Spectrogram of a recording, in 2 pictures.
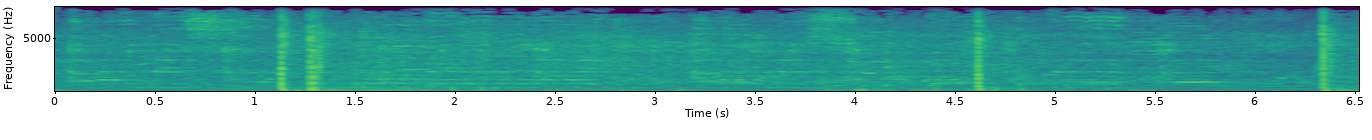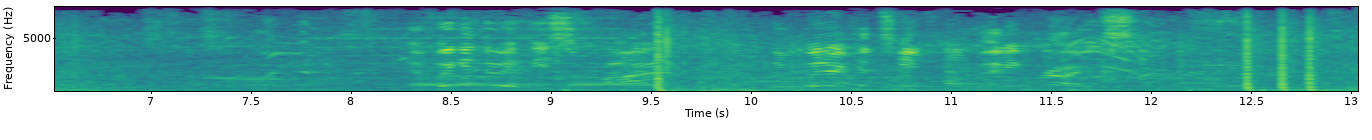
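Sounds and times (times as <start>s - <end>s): background music: 0.0s - 13.0s
fireworks bangs: 1.1s - 3.3s, 4.0s - 5.3s, 6.3s - 7.6s, 9.5s - 13.0s
low echoing rumble: 9.0s - 13.0s.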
